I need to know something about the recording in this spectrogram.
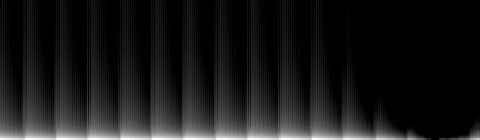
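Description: Soloed synth bass from a Befaco Kickall module in VCV Rack: one deep pitched note retriggered about seven times a second, each hit starting sharply and then fading, with no sidechain ducking. It falls away at the very end.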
